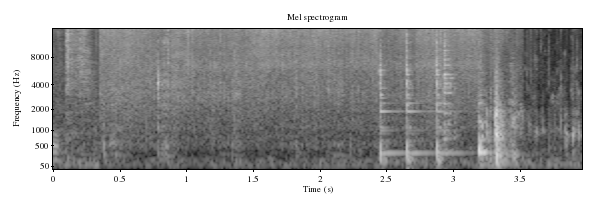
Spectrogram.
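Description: Vegetables for bhorta frying in a pan make a constant hiss, then a quick cluster of sharp spatula scrapes and knocks against the pan near the end, close by with no voices.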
